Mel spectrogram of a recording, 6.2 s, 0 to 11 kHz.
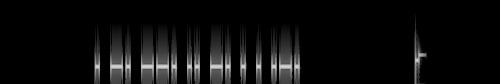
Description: Morse code, heard as a keyed tone, about 25 wpm, 700 Hz. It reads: ENGINEER
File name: 8 Letter Words - First 3 Letters Given - 25wpm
